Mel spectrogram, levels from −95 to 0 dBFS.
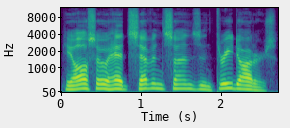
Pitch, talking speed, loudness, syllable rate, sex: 160 Hz, 175 wpm, -15 LUFS, 4.2 syllables/s, male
